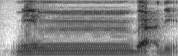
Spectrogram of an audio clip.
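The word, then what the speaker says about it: من بعد: bertemu dengan huruf ba Apabila ada nun mati bertemu dengan ba suara nunnya dirubah menjadi suara mim ya maka baca mim ba'di nah cara baca iqlab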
